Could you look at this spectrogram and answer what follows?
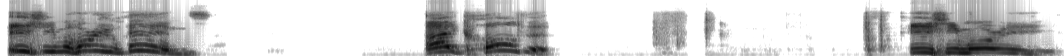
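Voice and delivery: high, drawn-out cheering; excited cheer. Real, not acted. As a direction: cheer the win with delight. Favourite wrestler wins the match.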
